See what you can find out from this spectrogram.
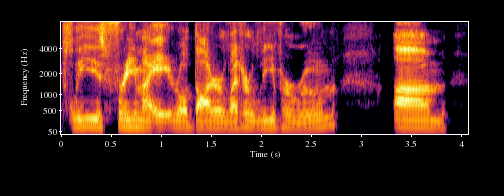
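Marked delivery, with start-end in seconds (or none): none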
